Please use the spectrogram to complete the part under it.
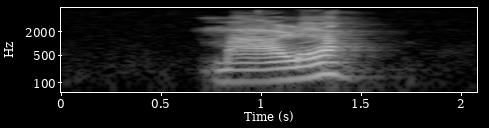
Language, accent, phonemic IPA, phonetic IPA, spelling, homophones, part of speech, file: German, Austria, /ˈmaːlər/, [ˈmaːlɐ], Maler, Mahler, noun, De-at-Maler.ogg
- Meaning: agent noun of malen (male or of unspecified gender): 1. painter (artist who paints pictures) 2. painter (skilled worker who paints walls etc.)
